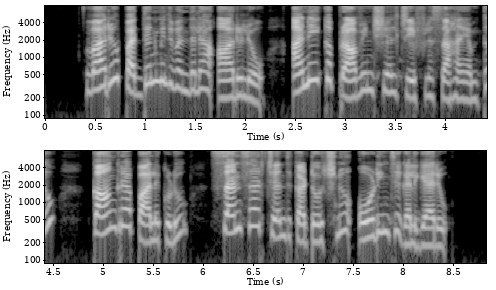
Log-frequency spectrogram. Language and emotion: Telugu, neutral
